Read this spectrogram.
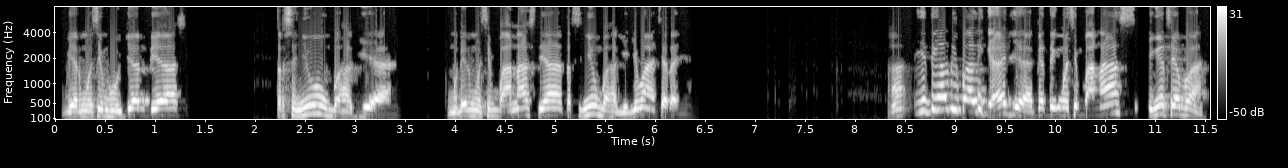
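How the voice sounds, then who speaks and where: A high-pitched man with a darkish tone teaches Islamic philosophy in an informal, anecdote-filled religious lecture. He is chatty, laughs frequently, and performs the characters in his stories. The recording is dry and rough.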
